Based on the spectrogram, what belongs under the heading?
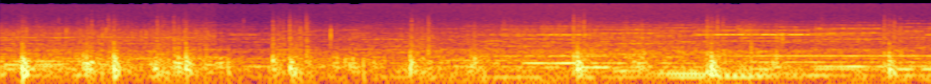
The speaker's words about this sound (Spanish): Y hay fuegos artificiales en el agua del lago de España.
